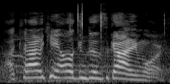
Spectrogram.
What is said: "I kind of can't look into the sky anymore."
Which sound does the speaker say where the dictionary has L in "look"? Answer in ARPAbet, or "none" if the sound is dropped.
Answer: L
